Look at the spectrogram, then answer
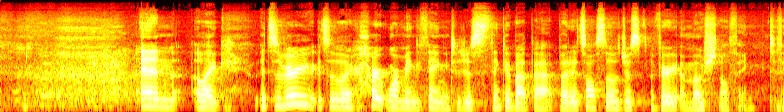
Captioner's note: laughter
